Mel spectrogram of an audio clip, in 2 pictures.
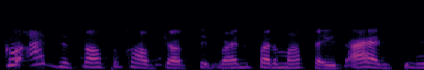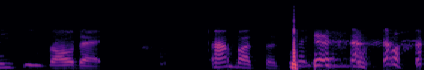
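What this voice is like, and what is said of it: Strained, sore-throat voice. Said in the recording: “my voice is killing me. I'm like, oh, I can't talk. I'm about to give out. My throat is sore.”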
